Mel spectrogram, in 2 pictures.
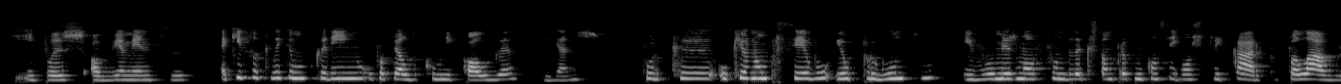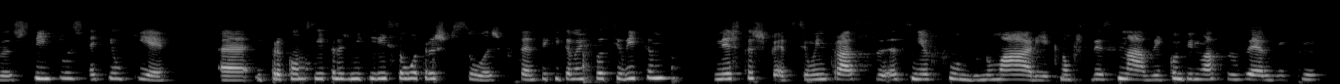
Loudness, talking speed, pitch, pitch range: -29 LUFS, 160 wpm, 245 Hz, 220-265 Hz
